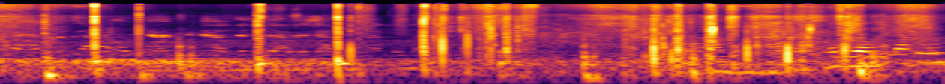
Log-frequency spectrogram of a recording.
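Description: Irregular sharp metallic clicks and knocks, coming thicker and faster in the second half, from hands and tools working among the parts in a car's engine bay.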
